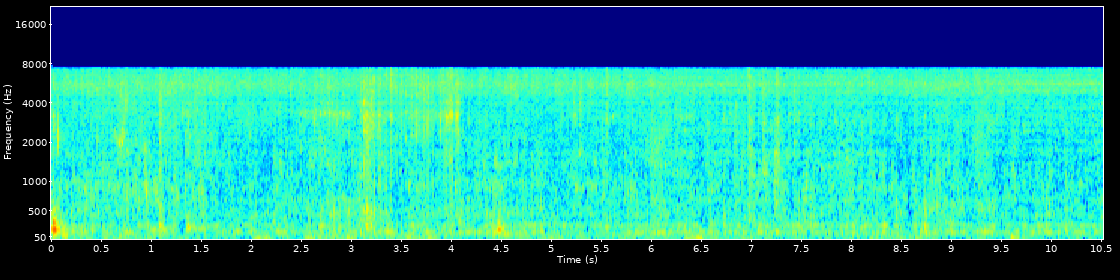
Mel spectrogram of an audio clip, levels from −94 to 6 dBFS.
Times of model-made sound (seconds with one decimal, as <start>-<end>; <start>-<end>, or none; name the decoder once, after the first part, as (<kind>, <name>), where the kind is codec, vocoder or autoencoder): 0.0-6.1 (codec, HILCodec); 8.4-9.4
